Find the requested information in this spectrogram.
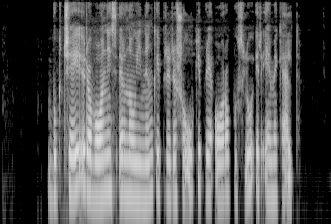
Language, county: Lithuanian, Tauragė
